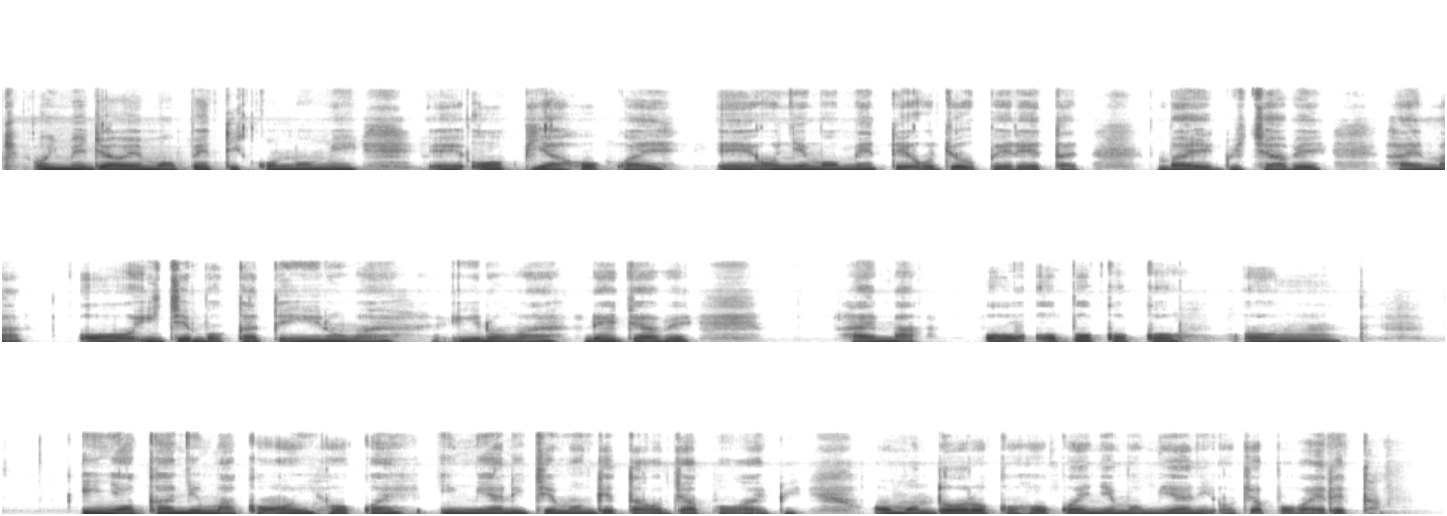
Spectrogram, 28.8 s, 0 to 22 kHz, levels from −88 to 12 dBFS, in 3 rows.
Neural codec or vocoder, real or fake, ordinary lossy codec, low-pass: none; real; none; none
